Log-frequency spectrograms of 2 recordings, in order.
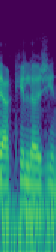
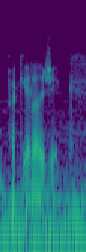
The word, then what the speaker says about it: Archéologique: And then this is just the 2nd century Musée Archéologie Nationale, Naples, Italia. Archéologique. I mispronounced that.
